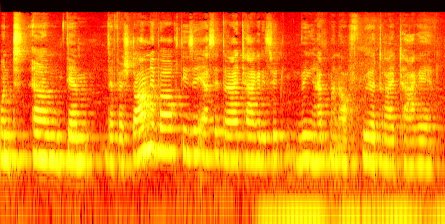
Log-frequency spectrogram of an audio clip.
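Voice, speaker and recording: A woman's fairly high voice with fairly even intonation at a moderate pace, amid audible room echo and noticeable background noise. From Mexico. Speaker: funeral director. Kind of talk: interview.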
